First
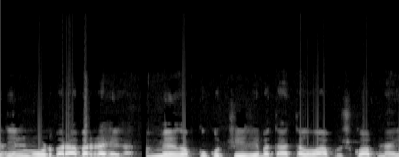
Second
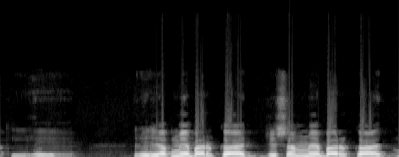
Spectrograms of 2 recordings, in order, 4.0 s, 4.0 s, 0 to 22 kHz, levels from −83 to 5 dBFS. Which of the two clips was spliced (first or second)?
first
